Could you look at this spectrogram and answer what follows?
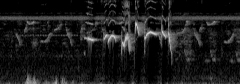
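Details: Forest Oriental magpie-robin delivering a rich whistled phrase of sweeping, rising and falling notes, preceded by soft distant chirping and a few low thuds.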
